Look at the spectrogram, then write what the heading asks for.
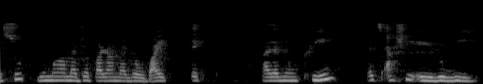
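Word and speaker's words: rouille: baguette and with a rui this one the sauce here on top of um the soup thick that's actually a rui so arubi is spelled as r o u i double l e so this is a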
